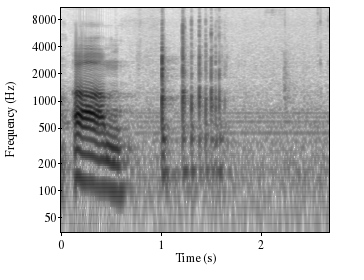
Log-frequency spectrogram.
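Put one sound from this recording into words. Laptop keys click.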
